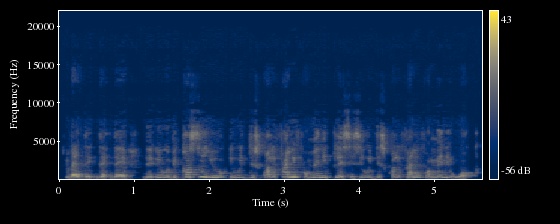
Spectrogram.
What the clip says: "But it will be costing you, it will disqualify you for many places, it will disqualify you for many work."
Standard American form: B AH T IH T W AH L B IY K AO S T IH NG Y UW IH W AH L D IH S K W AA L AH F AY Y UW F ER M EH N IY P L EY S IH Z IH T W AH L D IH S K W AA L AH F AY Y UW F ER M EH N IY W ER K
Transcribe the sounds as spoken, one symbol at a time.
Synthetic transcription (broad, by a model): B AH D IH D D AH W B IY K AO S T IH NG Y UW IH W AH L D IH S K W AA L AH F AY Y UW F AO M EH N IY P L EY S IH S IH T W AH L D IH S K W AA L AH F AY Y UW F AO M EH N IY W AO K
